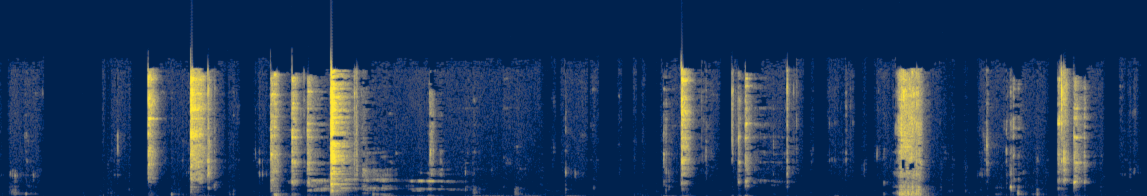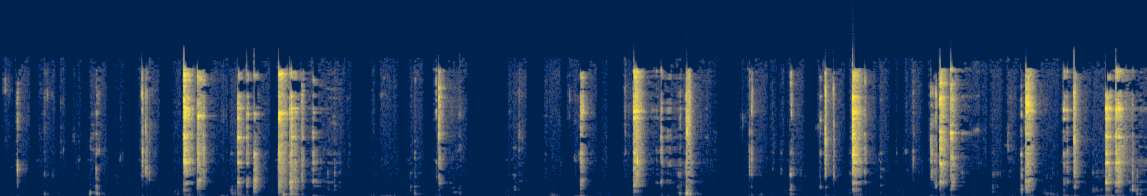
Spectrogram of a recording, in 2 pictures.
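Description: A person eating from a small glass bowl with a metal spoon: chewing and mouth smacks mixed with sharp clinks of the spoon against the glass, in short, scattered clicks.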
